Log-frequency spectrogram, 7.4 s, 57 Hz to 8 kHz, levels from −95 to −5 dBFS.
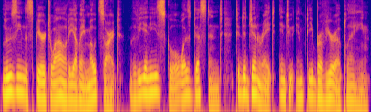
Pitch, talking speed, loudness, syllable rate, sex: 105 Hz, 135 wpm, -19 LUFS, 5.1 syllables/s, male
